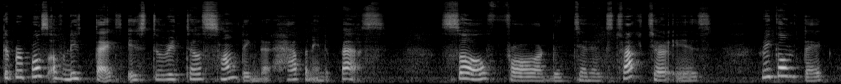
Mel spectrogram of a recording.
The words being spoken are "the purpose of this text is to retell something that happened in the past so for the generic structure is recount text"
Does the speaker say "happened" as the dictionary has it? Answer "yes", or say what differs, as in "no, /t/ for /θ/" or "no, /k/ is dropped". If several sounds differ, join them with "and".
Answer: no, /d/ is dropped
